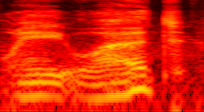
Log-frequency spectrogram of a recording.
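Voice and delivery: very soft, bewildered double-take; retold stunned disbelief. Speaker hearing the same message twice, quietly stunned. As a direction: drop right down in volume for a baffled reaction.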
